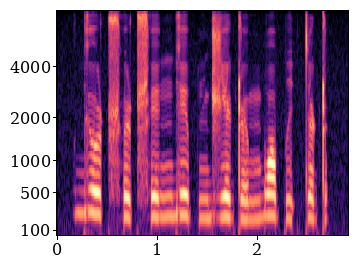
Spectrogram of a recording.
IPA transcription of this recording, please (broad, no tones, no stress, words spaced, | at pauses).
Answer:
ɡʲoʈ͡ʂʰʏʈ͡ʂʰe ŋɡep nd͡ʒeʈø mbɔpiʔtœʈ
